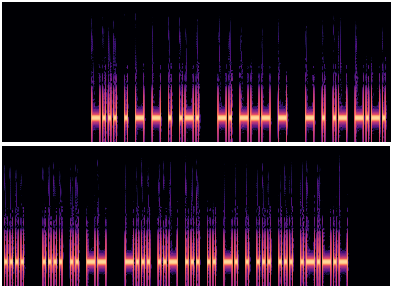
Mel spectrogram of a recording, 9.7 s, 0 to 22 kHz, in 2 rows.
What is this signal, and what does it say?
Morse code, heard as a keyed tone, about 34 wpm, 700 Hz. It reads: BETTER NOT TEACH HIM BUSINESS.
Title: Sentences from Top 600 Words 35wpm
